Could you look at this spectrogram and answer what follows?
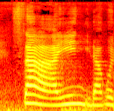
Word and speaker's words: sin: SIN이라고 쓰고요. 읽을 때는 사인이라고 읽어주시면 됩니다.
